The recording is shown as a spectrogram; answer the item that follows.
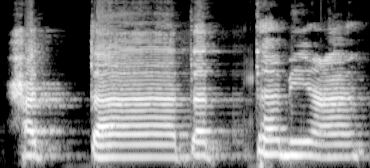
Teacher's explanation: حَتَّىٰ کے تا کے اوپر کھڑا زبر ہے، اس کو بھی کھینچ کر کے پڑھنا ہے، اور عین کو حلق سے نکال کر کے پڑھنا ہے، تتبع نہیں پڑھنا ہے، تتبع۔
